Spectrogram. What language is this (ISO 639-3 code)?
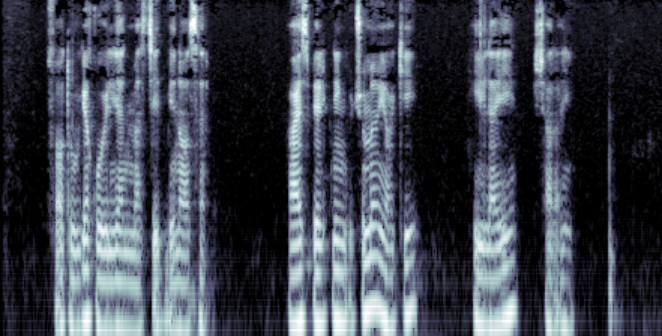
uzb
